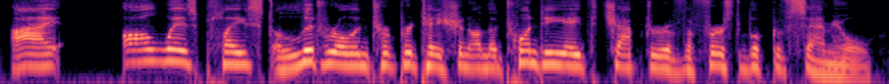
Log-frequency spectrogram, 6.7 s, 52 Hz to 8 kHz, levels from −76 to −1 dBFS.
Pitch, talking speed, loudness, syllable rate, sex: 150 Hz, 155 wpm, -21 LUFS, 4.8 syllables/s, male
